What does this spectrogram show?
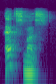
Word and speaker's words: Xmas: Xmas. Xmas. Ok? Ok, Luciana? Quando eu uso como abreviatura, ele é o som do X mesmo, do X mesmo, ok? Xmas, que é o Natal, né?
